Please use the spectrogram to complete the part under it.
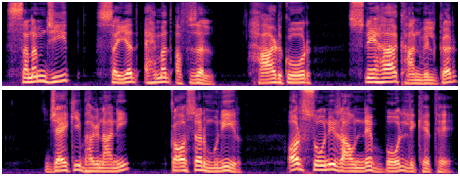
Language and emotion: Urdu, neutral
